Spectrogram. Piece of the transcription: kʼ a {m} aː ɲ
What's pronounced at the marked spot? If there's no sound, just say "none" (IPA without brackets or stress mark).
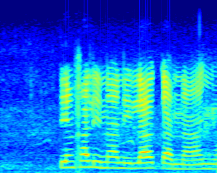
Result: n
